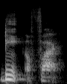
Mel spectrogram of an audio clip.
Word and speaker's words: deify: डिफाई। आपको pronounce करना है, डिफाई, DEIFY।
